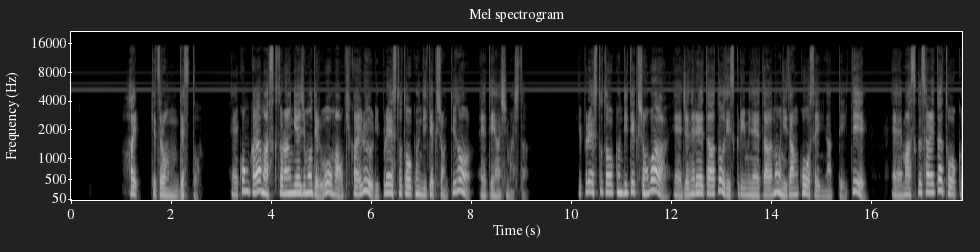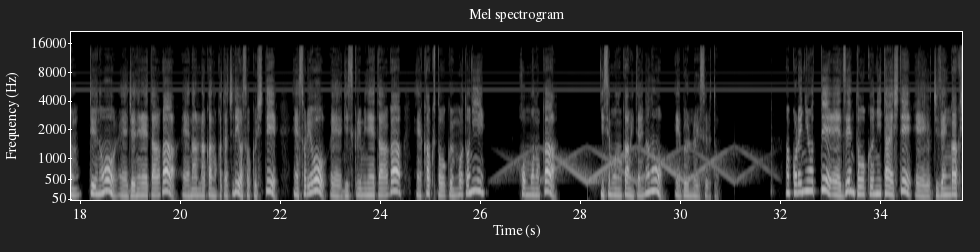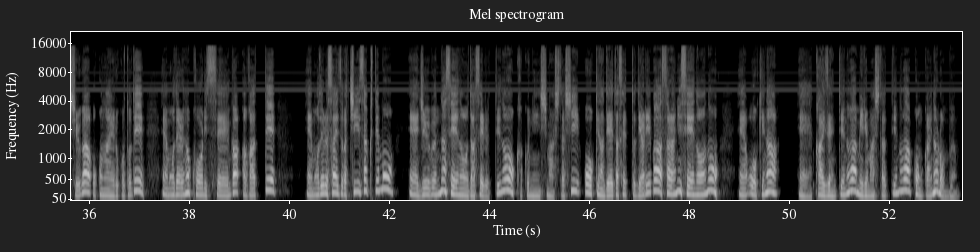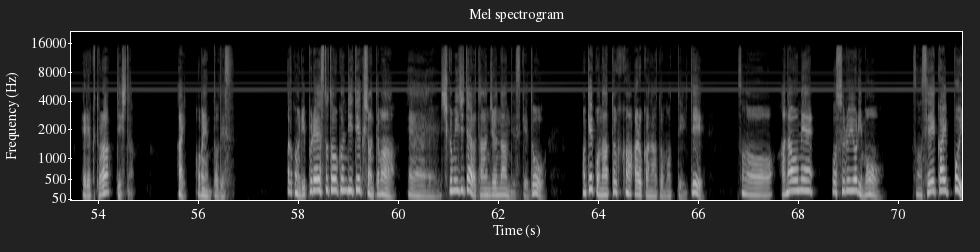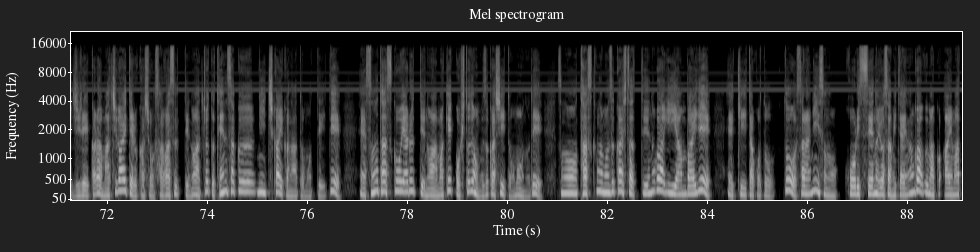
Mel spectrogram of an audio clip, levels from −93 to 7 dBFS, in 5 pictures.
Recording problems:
high-pitched whine; faint; throughout; 5.5 kHz, 30 dB below the speech
siren; faint; from 26 to 32 s; peak 15 dB below the speech

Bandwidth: 14.5 kHz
